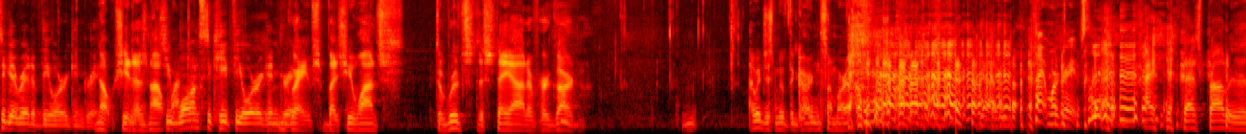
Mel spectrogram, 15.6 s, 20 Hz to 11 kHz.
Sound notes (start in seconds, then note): 12.6 panels laughing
